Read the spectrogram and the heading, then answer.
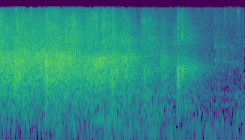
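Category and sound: crowd, audience clapping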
